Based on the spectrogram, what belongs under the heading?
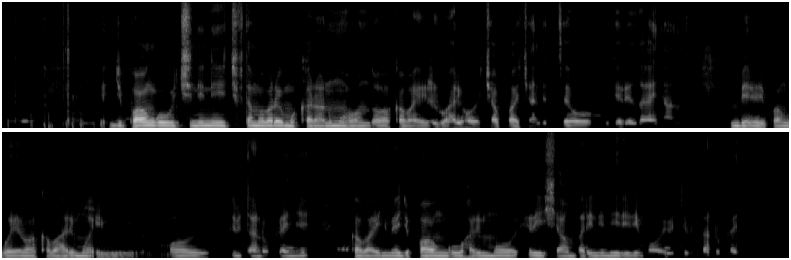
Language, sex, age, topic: Kinyarwanda, male, 18-24, government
